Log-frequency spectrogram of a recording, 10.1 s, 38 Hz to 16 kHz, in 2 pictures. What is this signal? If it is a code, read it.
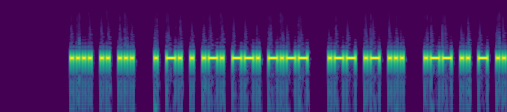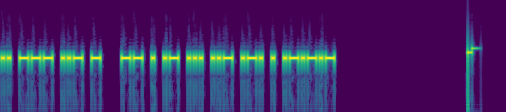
Morse code, heard as a keyed tone, about 37 wpm, 700 Hz. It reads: HIS ENERGY WAS WITHOUT MEASURE.
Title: Sentences from Top 1000 Words - Review Part 6 - 40wpm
